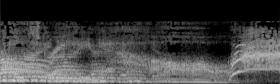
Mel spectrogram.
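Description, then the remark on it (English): A goat screams in a long, strained, almost human-sounding cry that wavers and sags in pitch, then breaks into a sharp rising second yell at the end. “Anyone who's anyone who knows anything about goats know that these rectangle-eyed demons make weird human-sounding screams.”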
